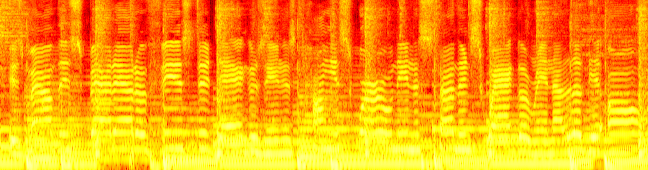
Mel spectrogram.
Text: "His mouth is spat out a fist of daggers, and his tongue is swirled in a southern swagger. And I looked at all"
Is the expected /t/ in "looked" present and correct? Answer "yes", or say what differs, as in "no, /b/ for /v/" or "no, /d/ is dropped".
no, /t/ is dropped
